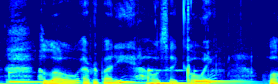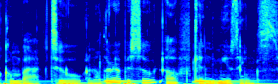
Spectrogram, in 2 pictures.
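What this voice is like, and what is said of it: Soft, slightly off, sickly voice. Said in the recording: “My voice is kind of weird right now because I am about to get sick ... I'm just talking a bit softer because I am recording this at 11 at night”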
